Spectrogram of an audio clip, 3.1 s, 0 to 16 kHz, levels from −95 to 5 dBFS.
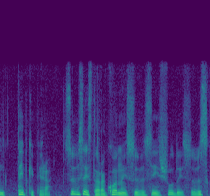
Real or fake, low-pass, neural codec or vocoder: fake; 10.8 kHz; vocoder, 24 kHz, 100 mel bands, Vocos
